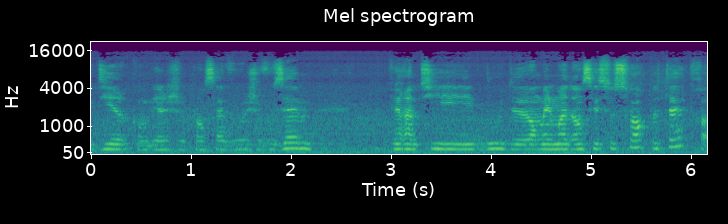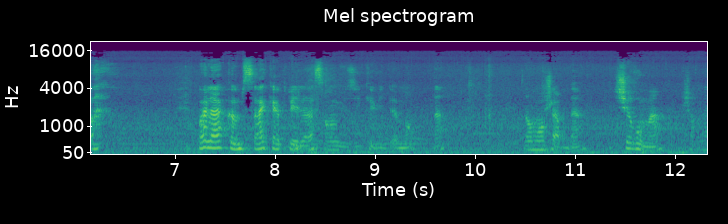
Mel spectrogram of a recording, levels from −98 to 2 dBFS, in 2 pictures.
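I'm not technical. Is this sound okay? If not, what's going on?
No. A DECT cordless phone buzz runs through the whole recording, from start to finish. It's a thin, steady buzz sitting quietly underneath the main sound. A cordless phone or its base station nearby sends a short radio pulse 100 times a second, and the recording equipment picks up that radio energy and turns it into audible noise. The result is a 100 Hz hum with a buzzy, harmonic-rich edge.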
